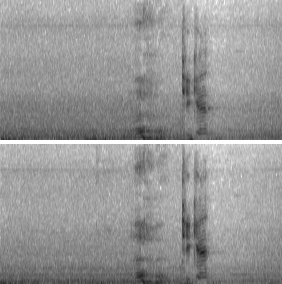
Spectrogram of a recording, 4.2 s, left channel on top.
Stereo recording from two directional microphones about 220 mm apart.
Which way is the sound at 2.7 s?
15° right (ahead or behind).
